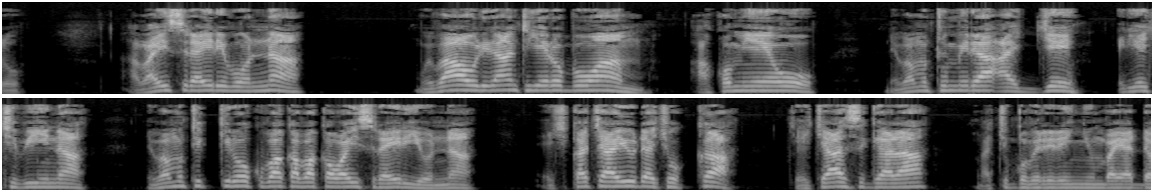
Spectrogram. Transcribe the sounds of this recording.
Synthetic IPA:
o̰ | a̰βajisiɾaiɾiβo̞nːa | βwe̞βawuliɾaːntije̞ɾo̞bo̞wamu | a̰ko̞mje̞ːwo̞ | neβamutumiɾaːɟːe̞ː | ɾje̞ːciβiːna | neβamutikːiɾo̞ːkuβakaβakawajisiɾaiɾijo̞nːa | e̞̰ci̥kacajudaco̞kːa | cecaːsiɡala | ŋɡa̰ciɡo̞βe̞ɾe̞ɾe̞ɲːuːmbajadːa

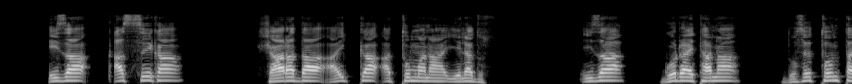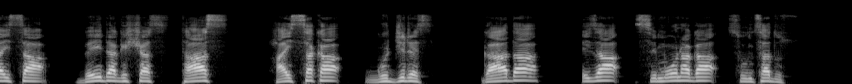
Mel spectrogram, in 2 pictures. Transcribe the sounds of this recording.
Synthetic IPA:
ʔɪzɐ | kʼɐsːɛkɐ | ʃaːɾɐd̪ɐhɐ̰jkːɐʔɐt̪ːʊmɐnaːjɛlɐd̪ʊs | ʔɪzɐ | ɡɔd̪ɐjt̪ɐnɐ | d̪ɔs̬ɛt̪ːɔnt̪ːɐjsːɐ | bɛjɪd̪ɐɡɪʃːɐst̪aːs | hɐjsːɐkɐ | ɡʊd͡ʒːɪd̪ɛs | ɡaːd̪ɐ | ɪzɐsɪmoːnɐɡɐsʊnsɐd̪ʊs

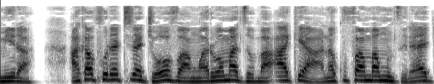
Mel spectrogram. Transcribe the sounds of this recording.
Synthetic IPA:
ɾa | akap͡fuɾatirad͡ʒe̞ɦovʱamwaɾiwomad͡zo̞mbaʔake̞ɦaːnakufambamunziɾajad͡ʒ

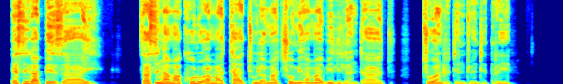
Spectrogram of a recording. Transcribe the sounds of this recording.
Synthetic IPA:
esiɣab̥ʱɛzaːji | sasiŋamakʰuluamatʰatʰulamat͡ʃʼumiamaβililantʼatʰu̥ | tʰuhandrɛdɛntʰʼwentʼitri

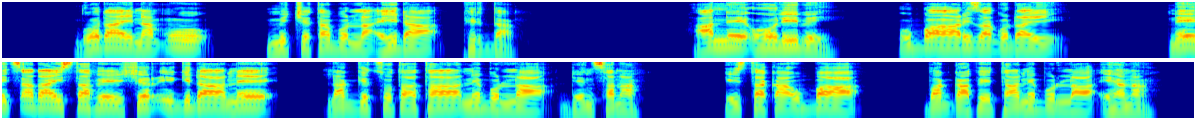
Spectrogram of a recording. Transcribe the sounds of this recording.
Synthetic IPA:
ɡɔd̪ɐjnɐmːʊ | mɪt͡ʃːɛt̪ɐbɔlːɐɛhɪd̪ɐpɪɾd̪ɐ̰ | hɐnːɛɔhɔliːbɛ̰ | ʊbːaːhɐɾɪzɐɡɔd̪ɐj | nɛɪt͡sʼːɐd̪ɐɪst̪ːɐfɛʃɛɾʔɪɡɪd̪aːnɛ | lɐɡːɛt͡sːɔt̪ɐt̪ɐnɛbɔlːɐd̪ɛnt͡sːɐnɐ | ʔɪst̪ːɐkɐʊbːaː | bɐɡːɐpɛt̪ɐnɛbɔlːɐʔɛhɐnɐ̰

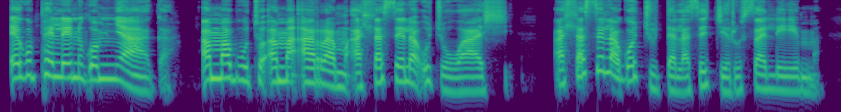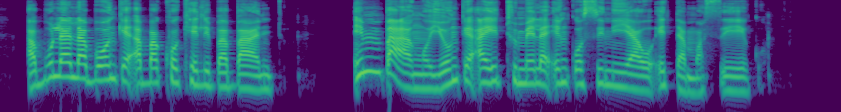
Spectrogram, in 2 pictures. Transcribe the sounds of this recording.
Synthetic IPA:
eɣupʰɛleniɣom̩ɲaɣa | amaβutʰɔʔamaʔaramuʔaɬasɛlaʔud̥ʒ̥ʱɔwaːʃi̥ | a̰ɬasɛlaɣod̥ʒ̥ʱud̥ʱalasɛd̥ʒ̥ʱeɾusalɛːma̰ | aβulalaβɔŋkʼɛʔaβakʰɔkʰeliβaβaːntʼu | impʼaŋɔjɔŋkʼɛʔajitʰumɛlaʔɛŋkʼosinijawɔʔɛd̥ʱamwasɛːɣɔ̥

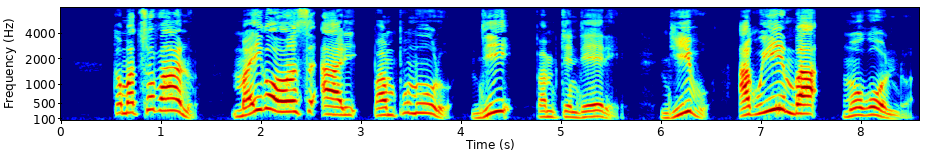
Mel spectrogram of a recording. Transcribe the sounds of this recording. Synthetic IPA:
kɔmat͡sʰɔpaːnɔ̰ | maikɔɔnsɛʔalipam̩pumulɔ̰ | ndi | pam̩tɛndɛːɾɛ̰ | ndipɔ̰ | ak̬ujimba | mɔkɔːndwa̰

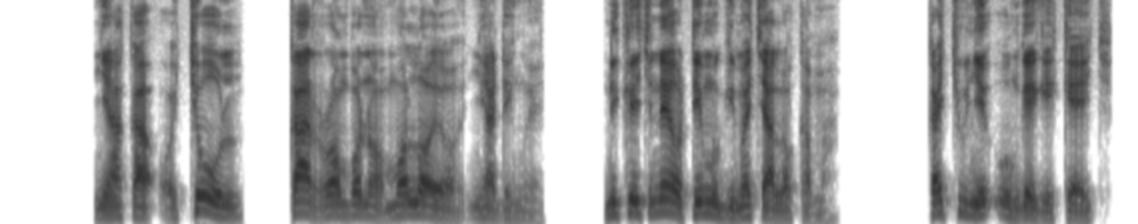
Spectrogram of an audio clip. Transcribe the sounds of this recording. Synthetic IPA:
ɲakaʔɔt͡ʃʊl | karːɔmbɔnɔmɔlɔjɔɲadeŋwɛ̰n | niket͡ʃnɛɔtɪmɔɡimat͡ʃalɔka̰ma̰ | kat͡ʃuɲeʔoŋɡeɡɪkɛt͡ʃ

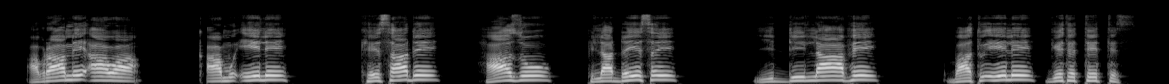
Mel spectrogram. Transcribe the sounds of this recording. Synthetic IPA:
ʔɐ̰bɾahamɛʔaːwaː | kʼaːmʊʔeːlɛ | kʰeːsaːd̪ɛ | haːzo | pɪlaːd̪ɐjɛsɐj | jɪd̪ːiːlaafɛ | baːt̪ʊeːlɛɡe̞ːt̪ɛt̪ːe̞ːt̪ːeːs

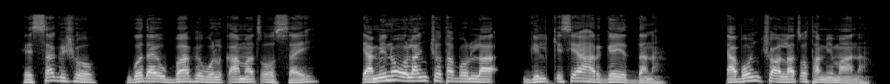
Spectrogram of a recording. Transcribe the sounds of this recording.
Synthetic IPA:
hɛsːɐɡɪʃɔ | ɡɔd̪ɐjʊbːaːpɛwɔlkʼːaːmɐt͡sʼo̞ːsːɐj | ʔɐmɪnɔːlɐnt͡ʃːɔt̪ɐbɔlːɐ | ɡɪlkʼːɪsɪjaːhɐɾɡːɛjɛd̪ːɐnɐ̰ | ʔɐbɔnt͡ʃːɔalɐt͡sʼɔt̪ɐmɪma̰ːnɐ̰

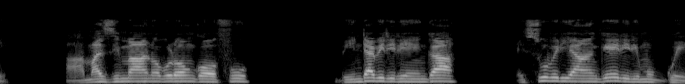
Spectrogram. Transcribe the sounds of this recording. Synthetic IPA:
a̰mazimano̞βulo̞ːŋɡo̞ːfu | βiːndaβiɾiɾe̞ːŋɡa | esuːβiɾjaːŋɡe̞ːɾiɾimuɡwe̞

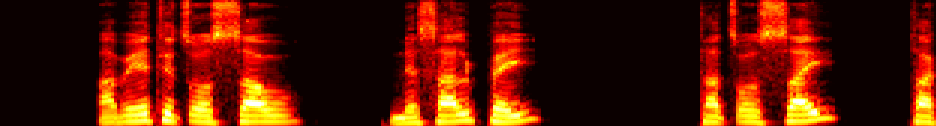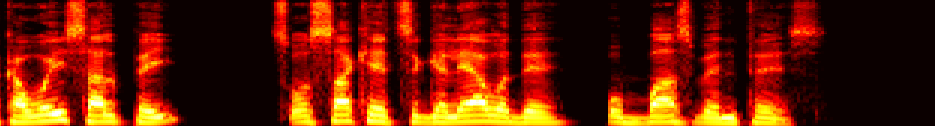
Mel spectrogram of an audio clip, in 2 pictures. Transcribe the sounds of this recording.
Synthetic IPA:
ʔɐbe̞ːt̪ɪt͡sʼo̞ːsːɐw | nɛsɐlpːɛj | t̪ɐt͡sʼo̞ːsːɐj | t̪ɐkɐwɔjsɐlpːɛj | t͡sʼo̞ːsːake̞ːt͡sːɪɡɛlɪjaːwɔd̪ɛ | ʊbːaːs̬bɛnt̪ːe̞ːs

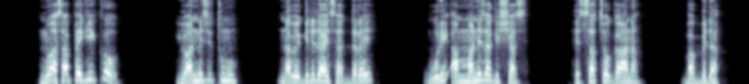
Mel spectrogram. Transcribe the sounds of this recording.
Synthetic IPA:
nʊɐsɐpːɛɡiːkːɔ | jɔhɐnːɪs̬ɪt̪ʊmʊ | nɐbɛɡɪd̪ɪd̪ɐjsːɐd̪ɛɾɛj | wʊɾɪʔɐmːɐnɪzɐɡɪʃːɐs | hɛsːɐt͡sːɔɡaːnɐ | bɐbːɪd̪ɐ̰

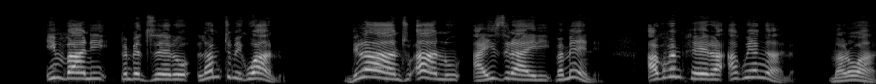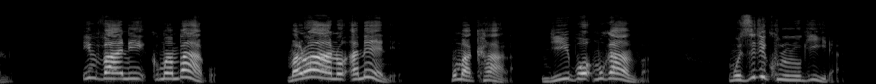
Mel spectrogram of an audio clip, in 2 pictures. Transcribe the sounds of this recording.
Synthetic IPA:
iɱvanipɛmbɛd͡zɛɾɔlam̩tumikwaːnu | ndilaːntʰuʔanuais̬ɾaɛlipamɛnɛ̰ | ak̬upɛmpʰɛɾaʔak̬ujaŋa̰na | malɔa̰ːnɔ | iɱvanikumwambakɔ | malɔanɔʔamɛnɛ | mumakʰa̰ːla̰ | ndip̬ɔmukaɱva̰ | muzitikʰululuk̬iːɾa̰

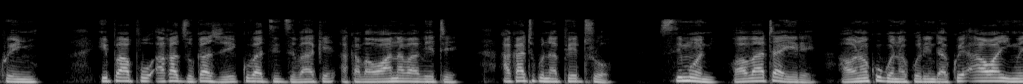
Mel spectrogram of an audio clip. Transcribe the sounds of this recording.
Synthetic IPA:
u | ipapo̞ʔakad͡zo̞kaʐe̞kuʋad͡zid͡ziʋake̞akaʋawanaʋaʋe̞ːte | akatikunape̞ːtro̞ | simo̞niwaʋataɦeɾe̞ | ɦaunakuɡʱo̞nakuɾindakwe̞awaimwe

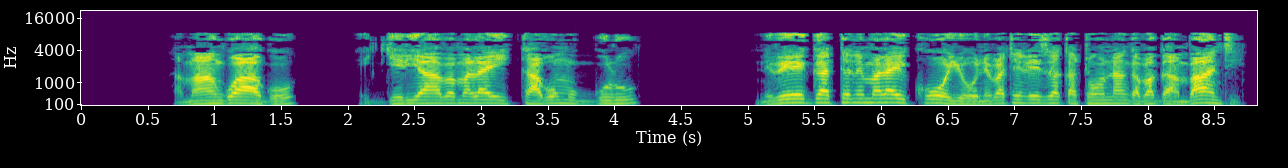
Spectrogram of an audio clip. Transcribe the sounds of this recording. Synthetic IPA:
a̰maːŋɡwaːɡo̞ | e̞̰ɟːe̞ɾjaːβamalajikaβo̞muɡːulu | ne̞βe̞ːɡatːane̞malajikʰo̞ːjo̞ne̞βate̞ːneezakato̞ːndaŋɡaβaɡaːmbaːnti

